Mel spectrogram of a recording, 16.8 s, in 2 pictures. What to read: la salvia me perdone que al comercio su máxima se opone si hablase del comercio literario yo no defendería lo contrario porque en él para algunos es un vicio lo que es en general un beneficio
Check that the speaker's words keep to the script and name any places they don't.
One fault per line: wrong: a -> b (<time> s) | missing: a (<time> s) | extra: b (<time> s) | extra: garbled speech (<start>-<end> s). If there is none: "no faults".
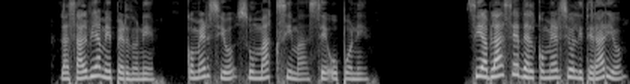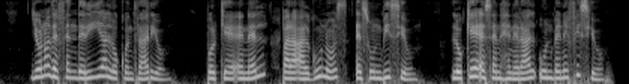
missing: que al (2.1 s)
